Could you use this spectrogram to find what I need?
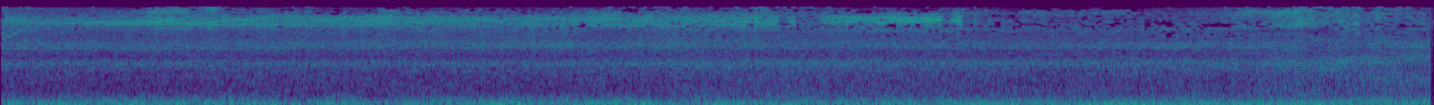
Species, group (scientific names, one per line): Haemopsalta aktites
Cicadidae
